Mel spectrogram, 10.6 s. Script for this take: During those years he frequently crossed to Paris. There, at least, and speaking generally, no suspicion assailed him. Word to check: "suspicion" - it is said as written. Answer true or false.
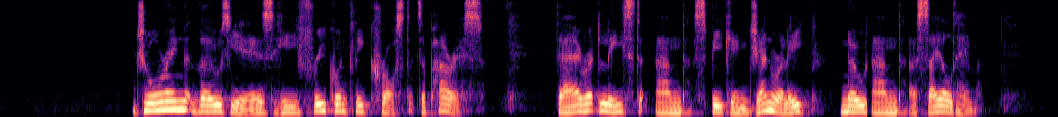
false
